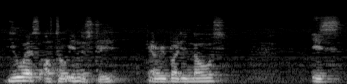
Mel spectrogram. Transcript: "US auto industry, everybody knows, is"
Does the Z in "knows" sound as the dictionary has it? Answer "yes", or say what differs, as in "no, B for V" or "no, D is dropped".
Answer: no, S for Z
